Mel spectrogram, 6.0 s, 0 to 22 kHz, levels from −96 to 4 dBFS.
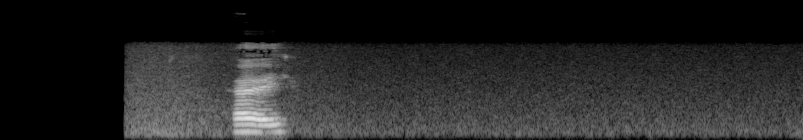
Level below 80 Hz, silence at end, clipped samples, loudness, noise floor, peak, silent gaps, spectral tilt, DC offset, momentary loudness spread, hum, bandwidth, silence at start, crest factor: -70 dBFS; 3.9 s; under 0.1%; -15 LUFS; -55 dBFS; -2 dBFS; none; -6 dB/octave; under 0.1%; 30 LU; none; 7.2 kHz; 1.75 s; 22 dB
